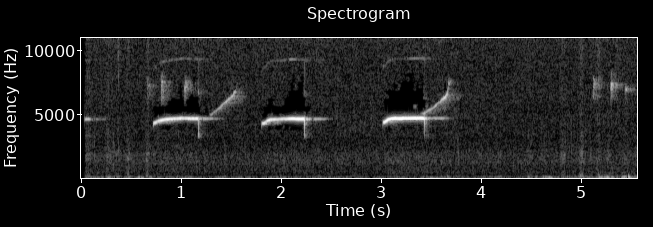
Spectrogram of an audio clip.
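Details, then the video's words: Common sandpiper (Actitis hypoleucos) calling its young near its breeding site by a river in the North of Scotland: three high, thin whistled calls about a second apart, each a flat note ending in an upward flick, over low rumble. "Common sandpiper (Actitis hypoleucos) calling its chicks."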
